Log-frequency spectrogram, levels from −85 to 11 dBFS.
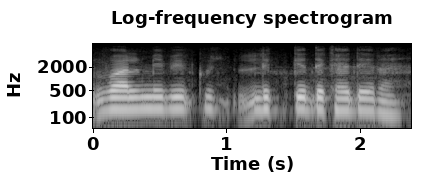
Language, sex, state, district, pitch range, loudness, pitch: Hindi, female, Arunachal Pradesh, Lower Dibang Valley, 155-170 Hz, -16 LUFS, 165 Hz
